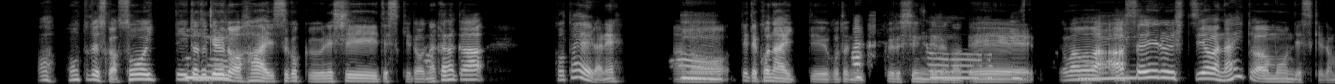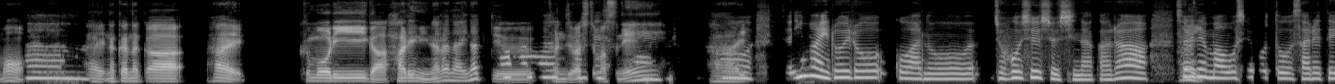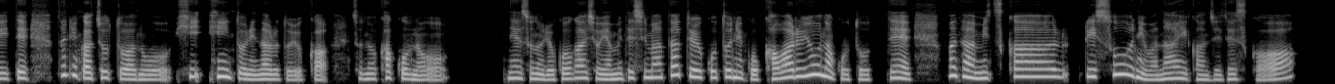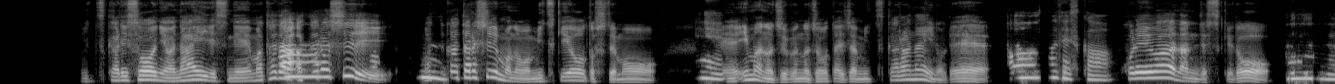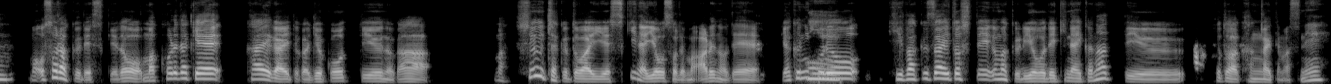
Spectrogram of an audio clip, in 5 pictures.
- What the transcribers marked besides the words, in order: "見つかる" said as "見つかるり"; tapping
- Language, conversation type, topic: Japanese, advice, 自分を責めてしまい前に進めないとき、どうすればよいですか？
